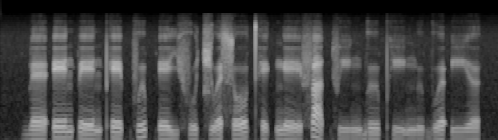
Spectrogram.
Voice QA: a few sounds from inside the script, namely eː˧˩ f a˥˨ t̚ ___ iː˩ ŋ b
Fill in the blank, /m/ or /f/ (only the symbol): f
